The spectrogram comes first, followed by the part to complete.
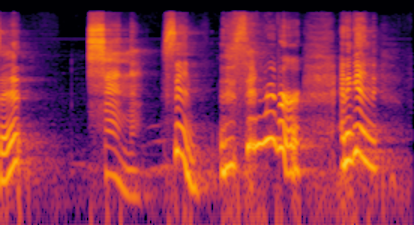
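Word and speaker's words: Seine: the United States they would call it like scen that's the scen river but they actually pronounce it sin sin sin River and again you know what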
